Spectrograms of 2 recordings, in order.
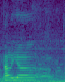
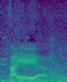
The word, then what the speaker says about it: paella: We got some pinchos, some pelia. P. No. What? How do you How do you pronounce that? I'm gonna have to remember how to pronounce that. Paella kadoso right there.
